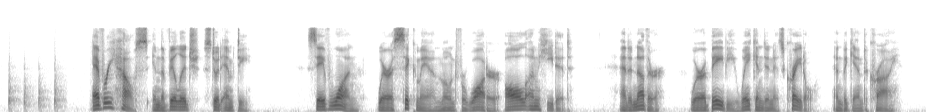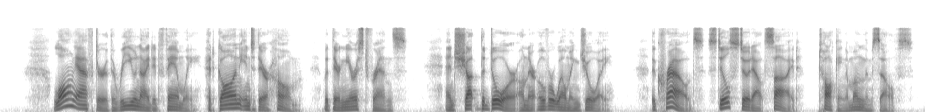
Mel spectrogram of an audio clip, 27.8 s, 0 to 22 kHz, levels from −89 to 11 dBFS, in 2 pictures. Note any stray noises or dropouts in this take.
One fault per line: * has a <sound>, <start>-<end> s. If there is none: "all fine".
* has a thud, 0.1-1.0 s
